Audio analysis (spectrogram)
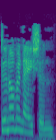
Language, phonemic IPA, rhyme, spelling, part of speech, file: English, /dɪˌnɒmɪˈneɪʃən/, -eɪʃən, denomination, noun, En-denomination.oga
- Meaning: 1. The act of naming or designating 2. That by which anything is denominated or styled; an epithet; a name, designation, or title; especially, a general name indicating a class of like individuals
